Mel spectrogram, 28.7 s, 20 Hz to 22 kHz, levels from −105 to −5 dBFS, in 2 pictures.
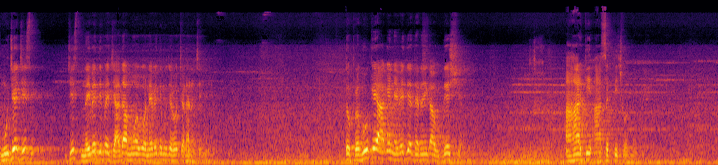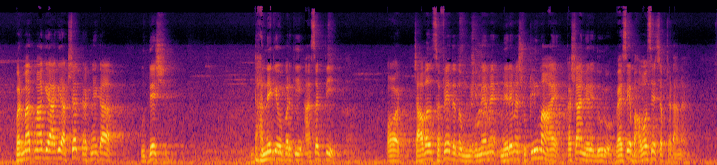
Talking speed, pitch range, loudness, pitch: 120 wpm, 95-150 Hz, -20 LUFS, 125 Hz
